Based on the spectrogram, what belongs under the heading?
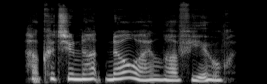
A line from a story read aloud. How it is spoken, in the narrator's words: He asks, chuckling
